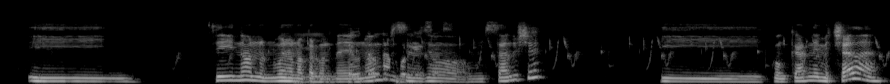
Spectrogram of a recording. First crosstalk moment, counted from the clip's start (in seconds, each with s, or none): 2.9 s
